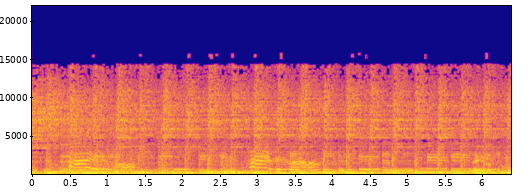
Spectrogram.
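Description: Psychedelic blues-rock played by a band: a steady drum beat and bass under a lead guitar whose notes bend and waver with vibrato.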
